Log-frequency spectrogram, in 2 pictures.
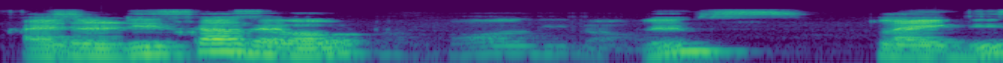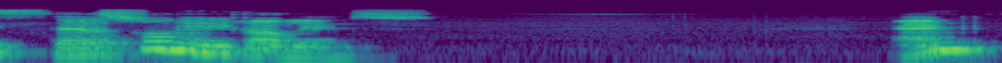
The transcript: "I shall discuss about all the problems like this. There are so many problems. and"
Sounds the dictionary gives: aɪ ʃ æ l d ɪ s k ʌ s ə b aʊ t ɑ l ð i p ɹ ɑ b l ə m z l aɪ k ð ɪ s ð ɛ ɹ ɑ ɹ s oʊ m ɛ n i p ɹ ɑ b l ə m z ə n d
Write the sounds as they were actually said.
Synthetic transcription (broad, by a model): aɪ s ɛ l d ɪ s k ʌ s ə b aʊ t ɑ l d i p ɹ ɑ b l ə m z l aɪ k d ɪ s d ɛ ɹ ɑ ɹ s oʊ m ɛ n i p ɹ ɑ b l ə m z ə n d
